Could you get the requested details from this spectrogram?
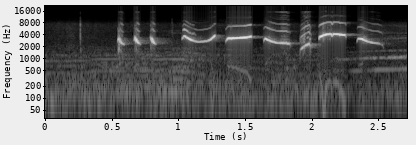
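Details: Short passage of Madura Long-tailed Shrike song for bird training: three quick clipped notes followed by a string of smooth whistled slurs, some rising, some falling, one long and steady.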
